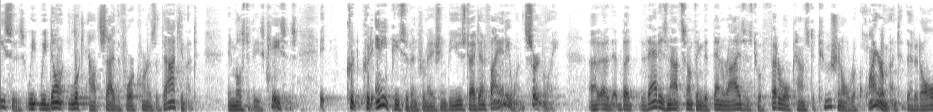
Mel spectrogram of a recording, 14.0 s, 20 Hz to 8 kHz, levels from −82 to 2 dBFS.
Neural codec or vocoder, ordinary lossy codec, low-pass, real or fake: none; MP3, 32 kbps; 7.2 kHz; real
